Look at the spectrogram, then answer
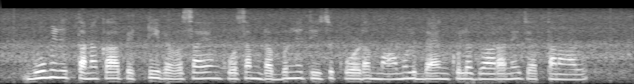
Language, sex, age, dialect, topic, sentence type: Telugu, female, 18-24, Central/Coastal, banking, statement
